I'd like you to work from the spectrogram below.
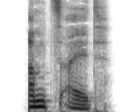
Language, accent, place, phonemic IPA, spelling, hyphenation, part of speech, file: German, Germany, Berlin, /ˈamt͡sʔaɪ̯t/, Amtseid, Amts‧eid, noun, De-Amtseid.ogg
- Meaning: oath of office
